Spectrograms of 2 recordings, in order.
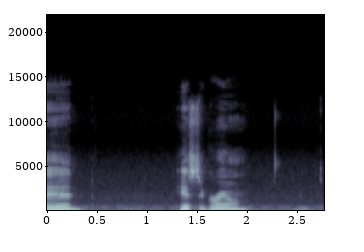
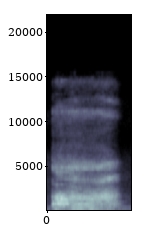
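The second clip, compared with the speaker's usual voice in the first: high, short scream; cry of pain; 4 dB louder than usual. A narrator's reading. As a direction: yelp high as the blow lands. Struck in a fight.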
